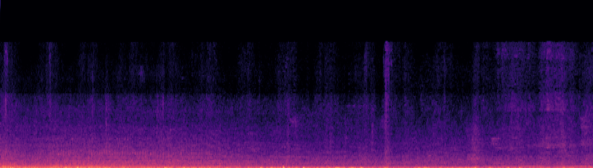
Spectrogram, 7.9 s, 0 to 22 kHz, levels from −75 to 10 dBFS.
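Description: No technical faults are audible anywhere in the audio.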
